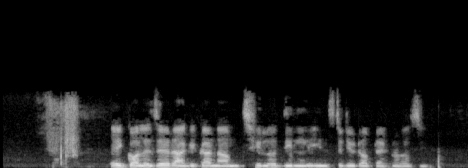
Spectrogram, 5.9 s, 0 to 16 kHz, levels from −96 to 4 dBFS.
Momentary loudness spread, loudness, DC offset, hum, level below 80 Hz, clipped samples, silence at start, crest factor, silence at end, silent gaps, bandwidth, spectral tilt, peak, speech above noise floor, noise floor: 15 LU; -18 LUFS; under 0.1%; none; -58 dBFS; under 0.1%; 0.6 s; 16 dB; 0.35 s; none; 7.2 kHz; -5.5 dB/octave; -2 dBFS; 47 dB; -64 dBFS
